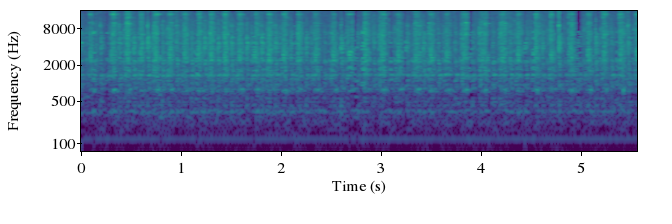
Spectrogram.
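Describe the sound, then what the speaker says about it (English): An old Singer sewing machine stitches through canvas, its needle hammering in a fast, steady, even whir that runs without a break, close and moderately loud. "You always want to hold your thread when you come down with your needle the first stitch, because if not, you can unthread your machine."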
